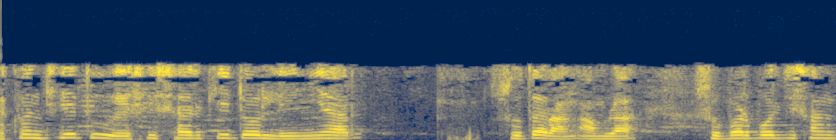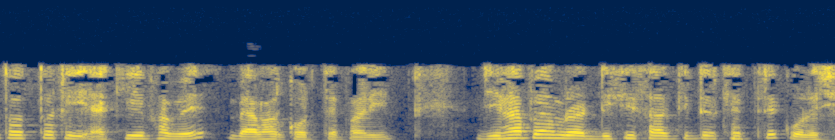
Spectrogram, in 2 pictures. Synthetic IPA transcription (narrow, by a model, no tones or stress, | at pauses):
ɛkʰond͡ʑiɦet̪ueʃisaɾkiʈolinijaɾ | ʃut̪oɾaŋamɾasupaɾpoɾd͡ʑiʃant̪ot̪ʰːoʈiɛkibʱaβebɛboɦaɾkoɾt̪epaɾi | d͡ʑebʱabeamɾaɖisisaɾk̬iʈ̬eɾkʰet̪ːɾekoɾet͡ɕʰi̥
